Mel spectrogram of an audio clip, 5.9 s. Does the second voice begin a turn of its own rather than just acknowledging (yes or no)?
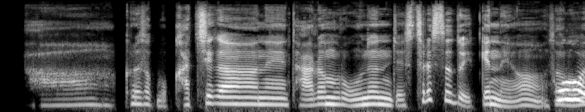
yes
